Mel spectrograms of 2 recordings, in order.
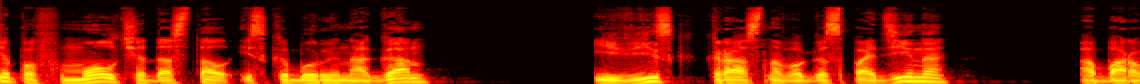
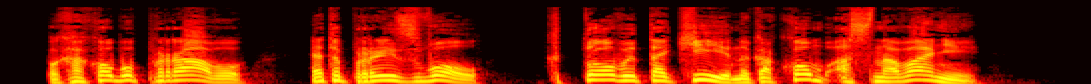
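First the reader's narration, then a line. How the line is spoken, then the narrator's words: Shrill flustered shout. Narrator (Russian): раскрасневшийся господин, который визгливым голосом закричал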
